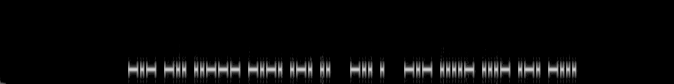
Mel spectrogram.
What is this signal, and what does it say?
Morse code, heard as a keyed tone, about 40 wpm, 700 Hz. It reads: KD2CRI DE K4VRB
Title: USA Callsign DE Callsign 40wpm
